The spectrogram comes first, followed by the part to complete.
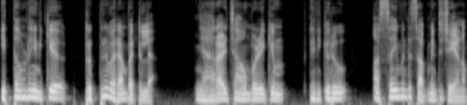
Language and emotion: Malayalam, sad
